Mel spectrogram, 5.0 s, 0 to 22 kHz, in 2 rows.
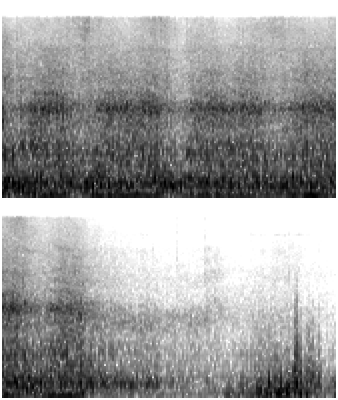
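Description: Transport for Wales Class 197 diesel multiple unit running through a level crossing, its wheels clattering over the rail joints, dying away about three seconds in as the train clears. There is a brief rush of noise near the end.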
